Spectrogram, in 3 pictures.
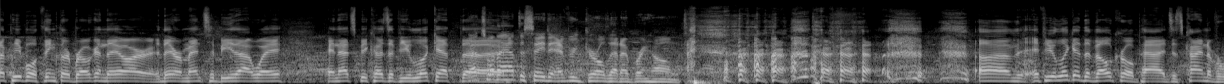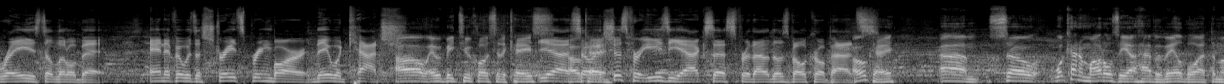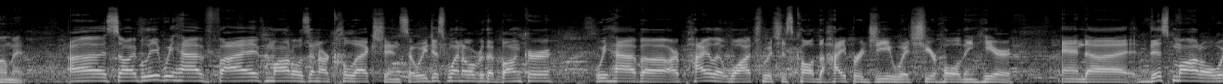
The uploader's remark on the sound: Take a trip to Illinois to attend MicroLux Chicago 2023. Little did they know they we're gonna be put in a kitchen to do interviews.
